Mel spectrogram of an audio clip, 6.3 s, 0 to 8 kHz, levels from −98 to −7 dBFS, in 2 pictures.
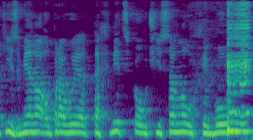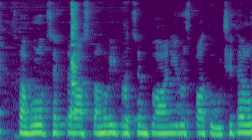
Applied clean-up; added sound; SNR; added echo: classical method WPE with log-MMSE.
